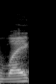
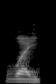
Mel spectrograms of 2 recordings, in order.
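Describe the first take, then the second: First: وائی ending in an open "ae", like "vaa-ay"; وائی with a final "ay" glide; variant pronunciation. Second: وائی ending in "ee", like "vaa-ee"; وائی with a final "ee"; alternative pronunciation. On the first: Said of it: "کچھ لوگ وائی کہتے ہیں". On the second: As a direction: say وائی as "vaa-ee", closing on an i sound. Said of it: "کچھ وائی کہتے ہیں". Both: Shown as a demonstration.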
